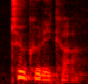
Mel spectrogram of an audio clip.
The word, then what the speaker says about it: Tukudika: It is pronounced Tukudika.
